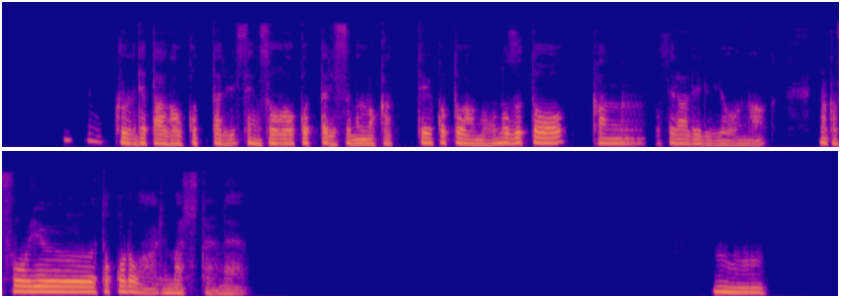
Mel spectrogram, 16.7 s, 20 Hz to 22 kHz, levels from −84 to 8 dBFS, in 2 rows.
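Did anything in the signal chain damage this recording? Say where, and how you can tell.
Yes. AAC frame loss with concealment hits the speech at the codec stage, from 6.20 to 6.69 s and again at 16.32 s. The decoder rebuilds missing frames from the last good spectrum, so about 0.34 s, roughly eight frames' worth, is filled in by concealment, then a single-frame gap follows.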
